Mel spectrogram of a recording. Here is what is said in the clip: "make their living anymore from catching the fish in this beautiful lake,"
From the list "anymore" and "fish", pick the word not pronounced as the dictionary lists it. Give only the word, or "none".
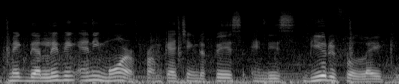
fish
